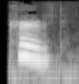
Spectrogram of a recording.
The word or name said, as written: curvedness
